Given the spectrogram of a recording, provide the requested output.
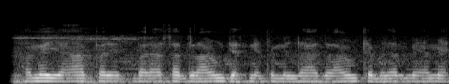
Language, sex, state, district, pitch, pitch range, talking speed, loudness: Hindi, female, Himachal Pradesh, Shimla, 140 Hz, 140-145 Hz, 225 wpm, -19 LUFS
